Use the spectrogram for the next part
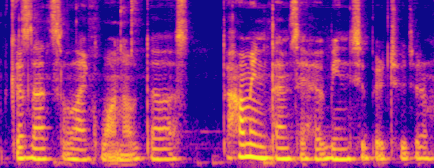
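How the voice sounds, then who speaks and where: This woman's voice is medium-pitched, husky, gravelly and warm, with a flat delivery at normal speed. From Bulgaria, she works on a website during a casual livestream, thinking aloud in a half-to-herself murmur that often nears a whisper.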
